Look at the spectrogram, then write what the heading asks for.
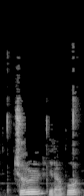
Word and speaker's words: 줄: 자, 이것을 우리는 또 줄여서 뭐라고 얘기하냐면은 J라고 쓰고 읽을 때는 줄이라고 읽게 돼요.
